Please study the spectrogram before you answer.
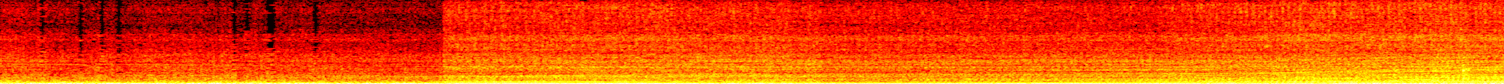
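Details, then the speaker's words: Kawasaki four-cylinder carbureted motorcycle, test ride after fixing the vacuum on two carbs: it revs up smoothly under a loud, rough noise, and the knock under load persists, so the rider backs off the throttle; the engine still knocks. "ugyanúy kopogott haem jobban most már ment tehát így elindult így így így éreztem hogy így menne csak így az ember így visszaengedi a gázt mikor ezt a hangot hallja"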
